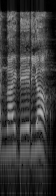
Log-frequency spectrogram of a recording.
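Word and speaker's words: Cnidaria: है वो हो गया नाइडेरिया। नाइडेरिया का सी साइलेंट रहता है।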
